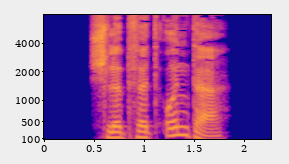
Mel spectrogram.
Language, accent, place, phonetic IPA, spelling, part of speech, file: German, Germany, Berlin, [ˌʃlʏp͡fət ˈʊntɐ], schlüpfet unter, verb, De-schlüpfet unter.ogg
- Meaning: second-person plural subjunctive I of unterschlüpfen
